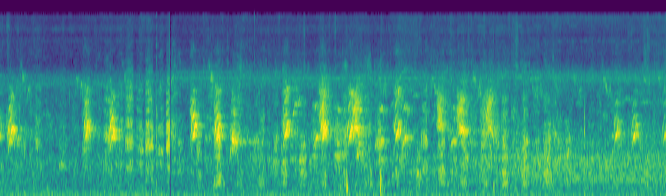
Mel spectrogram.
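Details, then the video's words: Squeaky yips and short whiny barks from mastiff puppies at play come roughly every second or two in irregular clusters, with a few soft thuds mixed in. "mastiff puppies playing"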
